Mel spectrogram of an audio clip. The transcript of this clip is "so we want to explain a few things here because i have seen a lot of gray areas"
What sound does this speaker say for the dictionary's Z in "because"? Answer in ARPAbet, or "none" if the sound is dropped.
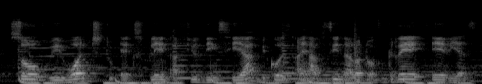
Z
